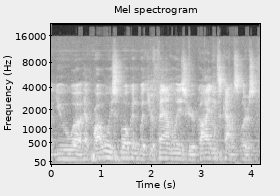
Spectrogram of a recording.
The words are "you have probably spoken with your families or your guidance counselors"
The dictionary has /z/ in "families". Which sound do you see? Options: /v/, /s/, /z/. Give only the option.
/z/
